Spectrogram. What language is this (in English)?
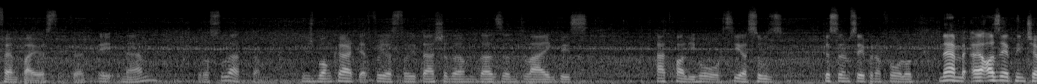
Hungarian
